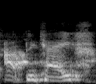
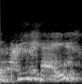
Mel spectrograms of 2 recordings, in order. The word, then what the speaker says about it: appliqué: So, and I think a French would say appliqué. And I think for some reason the English, we emphasize a different syllable. So we always say appliqué.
